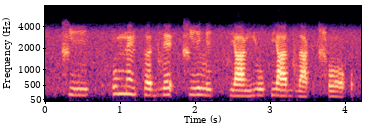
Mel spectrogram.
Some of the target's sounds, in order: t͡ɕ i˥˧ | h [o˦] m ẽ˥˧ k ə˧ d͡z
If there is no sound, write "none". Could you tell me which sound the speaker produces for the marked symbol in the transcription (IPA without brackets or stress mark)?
u˦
